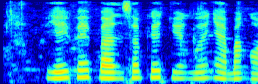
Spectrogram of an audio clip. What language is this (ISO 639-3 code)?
vie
